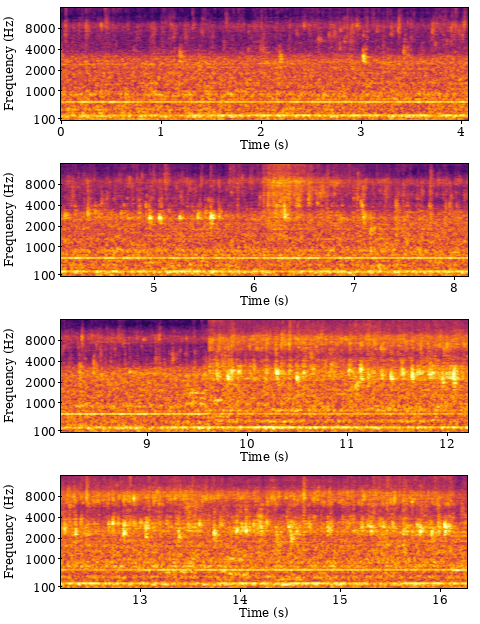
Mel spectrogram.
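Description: Rice-flour-coated mandeli fish sizzling and crackling in hot oil in a shallow frying pan. The sizzle grows louder and busier about ten seconds in as more pieces go into the oil. A steady low hum runs underneath.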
